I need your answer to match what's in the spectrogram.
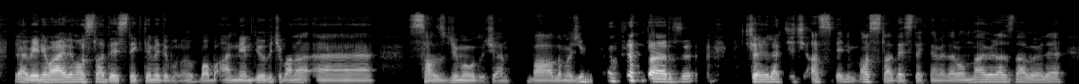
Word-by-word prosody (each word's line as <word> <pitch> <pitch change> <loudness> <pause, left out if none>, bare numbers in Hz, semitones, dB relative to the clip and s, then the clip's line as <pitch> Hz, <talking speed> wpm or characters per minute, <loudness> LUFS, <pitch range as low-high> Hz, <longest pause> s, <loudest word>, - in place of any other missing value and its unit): Ya 105 -1 +2
benim 110 +2 +6
ailem 110 +1 +6
asla 115 -1 0
desteklemedi 105 0 0
bunu. 95 +5 -10
Baba 95 0 -2
annem 100 0 -2
diyordu 105 +1 -1
ki 100 - -6
bana, 105 +3 -2
eee, 95 -1 -3 0.3
sazcı 95 +2 -2
mı 95 -1 0
olacaksın, 90 0 -7 0.2
bağlamacı 95 +2 -2
mı 120 - -5 0.2
olacaksın 175 +3 +2
tarzı 125 -1 +7 0.5
şeyler 115 +2 +4
hiç 120 -1 -8
as 105 0 -3
benim 110 -1 -6
asla 115 -4 -1
desteklemediler. 95 0 -5
Onlar 110 +2 -2
biraz 110 -1 -1
daha 110 -2 -2
böyle 110 0 -4
105 Hz, 160 wpm, -21 LUFS, 95-110 Hz, 0.5 s, tarzı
